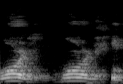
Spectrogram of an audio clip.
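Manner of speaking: loud, high, alarmed yell. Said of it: "somebody just yelling".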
